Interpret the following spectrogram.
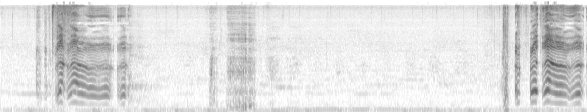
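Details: A black goat slowly approaching the camera gives two wavering, quavering bleats with a brief breathy snort between them.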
